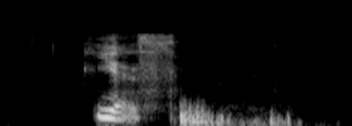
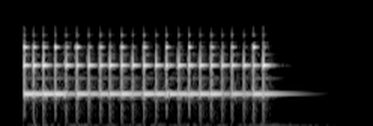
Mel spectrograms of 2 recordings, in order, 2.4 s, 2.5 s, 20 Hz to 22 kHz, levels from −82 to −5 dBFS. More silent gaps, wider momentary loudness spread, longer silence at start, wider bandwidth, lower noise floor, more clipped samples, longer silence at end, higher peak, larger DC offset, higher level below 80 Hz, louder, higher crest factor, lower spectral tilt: neither; first, 21 LU vs 3 LU; first, 0.65 s vs 0.15 s; second, 8.4 kHz vs 10 kHz; first, -78 dBFS vs -58 dBFS; neither; second, 0.4 s vs 0.55 s; second, -12 dBFS vs -2 dBFS; neither; first, -54 dBFS vs -74 dBFS; second, -30 LUFS vs -17 LUFS; about the same, 20 dB vs 20 dB; first, -5.5 dB/octave vs 4.5 dB/octave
